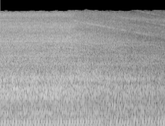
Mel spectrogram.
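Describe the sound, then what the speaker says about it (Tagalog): An electric drill whirs loudly and continuously, powered by a quiet inverter generator, a close, steady motor whine that holds for a couple of seconds. "Saksak natin tong barena."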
